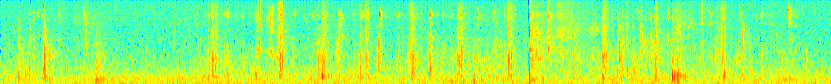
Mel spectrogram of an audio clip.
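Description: Close-up chewing and crunching of food, with irregular sharp mouth clicks and crackles as someone eats.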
